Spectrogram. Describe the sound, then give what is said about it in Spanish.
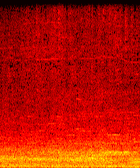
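Loud, continuous electronic noise from a racing-car arcade machine in a game center, which has two speakers in front beside the steering wheel: a steady engine-like roar with siren-ish tones, dense, filling the whole stretch without pauses or speech. “Y hay máquinas, por ejemplo, de autos de carrera.”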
